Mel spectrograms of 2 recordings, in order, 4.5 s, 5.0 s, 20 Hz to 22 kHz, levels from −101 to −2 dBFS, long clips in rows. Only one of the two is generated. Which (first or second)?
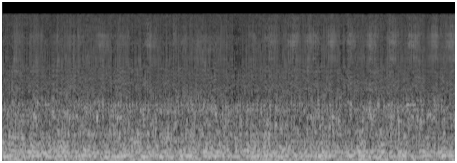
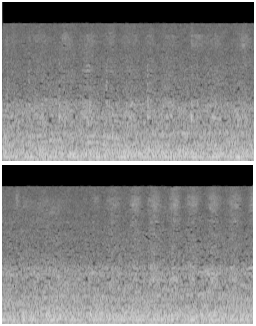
first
